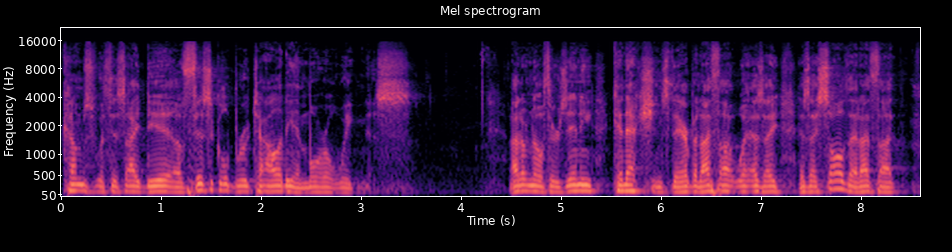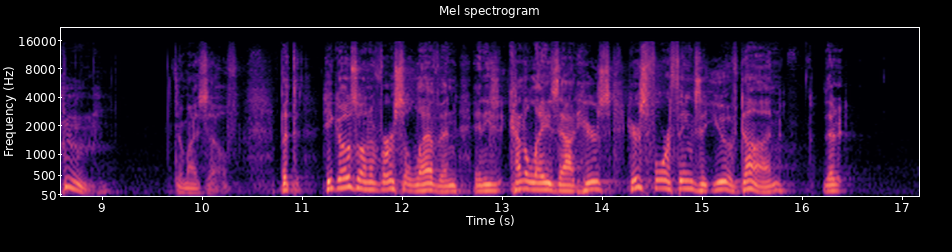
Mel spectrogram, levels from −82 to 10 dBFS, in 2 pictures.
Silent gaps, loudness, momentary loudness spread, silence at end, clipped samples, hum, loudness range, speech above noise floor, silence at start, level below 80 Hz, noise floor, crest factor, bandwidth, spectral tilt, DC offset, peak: none; -18 LUFS; 10 LU; 0.8 s; under 0.1%; none; 6 LU; 46 dB; 0 s; -58 dBFS; -64 dBFS; 18 dB; 16 kHz; -5 dB/octave; under 0.1%; -2 dBFS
